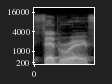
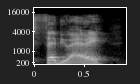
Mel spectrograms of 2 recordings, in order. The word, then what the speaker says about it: February: So what's with the silent R? If you look that far. – I mean, it comes from like a British, the way the Brits say it is February.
